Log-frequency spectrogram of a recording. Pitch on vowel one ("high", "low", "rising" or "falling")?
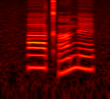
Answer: high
